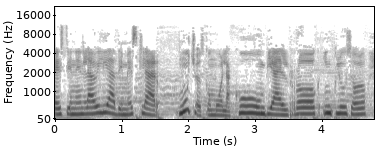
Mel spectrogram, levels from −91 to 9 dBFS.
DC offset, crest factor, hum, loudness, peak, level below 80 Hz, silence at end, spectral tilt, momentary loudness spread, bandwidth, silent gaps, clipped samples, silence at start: under 0.1%; 12 dB; none; -23 LUFS; -10 dBFS; -50 dBFS; 0 s; -6 dB/octave; 8 LU; 11 kHz; none; under 0.1%; 0 s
